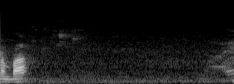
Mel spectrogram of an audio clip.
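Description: A man's voice for a moment at the start, then faint steady background noise with no distinct event.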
